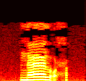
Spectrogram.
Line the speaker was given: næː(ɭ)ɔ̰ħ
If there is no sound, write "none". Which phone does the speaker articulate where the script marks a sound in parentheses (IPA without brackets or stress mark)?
l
